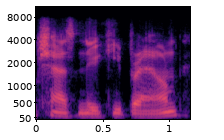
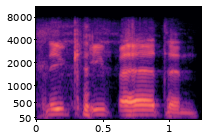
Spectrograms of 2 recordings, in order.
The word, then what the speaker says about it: Nuki Burden: It's not Chas Nuki Brown. It's just Nuki Burden.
